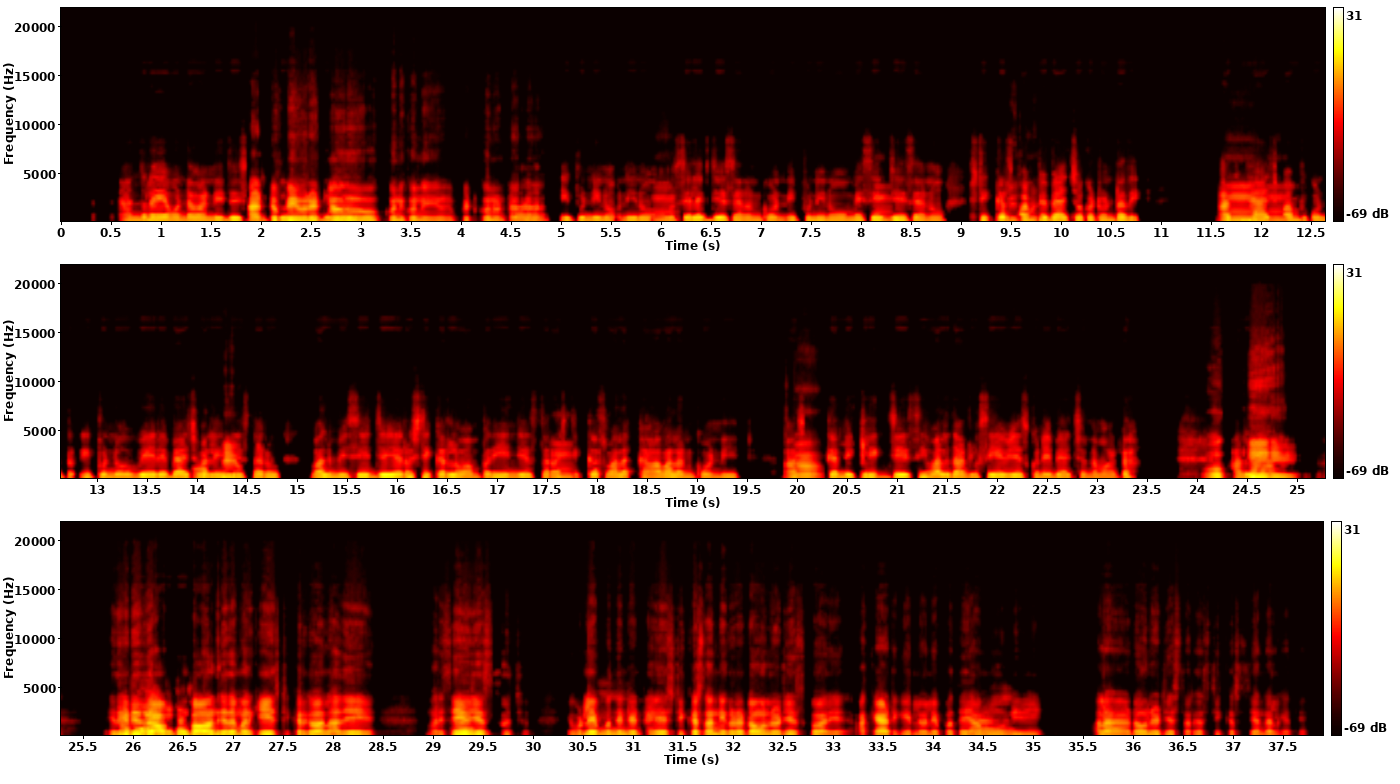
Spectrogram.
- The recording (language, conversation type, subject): Telugu, podcast, వైరల్ విషయాలు, మీమ్స్ మన రోజువారీ సంభాషణలను ఎలా మార్చేశాయని మీరు అనుకుంటున్నారు?
- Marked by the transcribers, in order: tapping; in English: "జస్ట్"; in English: "యాడ్ టు ఫేవరైట్‌లో"; in English: "సెలెక్ట్"; in English: "మెసేజ్"; in English: "స్టిక్కర్స్"; in English: "బ్యాచ్"; in English: "బ్యాచ్"; in English: "బ్యాచ్"; in English: "మెసేజ్"; in English: "స్టిక్కర్స్"; other background noise; in English: "స్టిక్కర్ని క్లిక్"; in English: "సేవ్"; in English: "ఆప్షన్"; in English: "యాడ్ టు"; in English: "స్టిక్కర్"; in English: "సేవ్"; in English: "స్టిక్కర్స్"; in English: "డౌన్‌లోడ్"; in English: "క్యాటగరీ‌లో"; in English: "మూవీ"; in English: "డౌన్‌లోడ్"; in English: "స్టిక్కర్స్ జనరల్‌గా"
